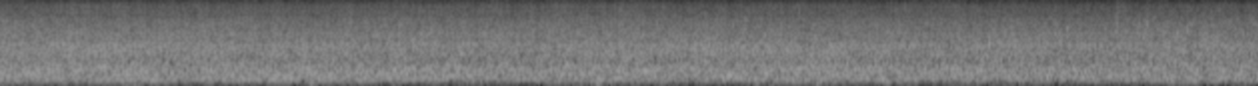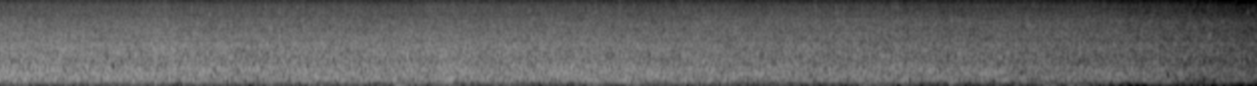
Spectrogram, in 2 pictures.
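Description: Running water of a river or stream, a steady rushing that slowly fades out over the last few seconds.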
